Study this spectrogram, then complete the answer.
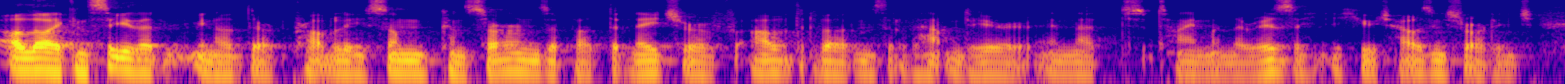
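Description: In an Irish accent, a man with a very deep, low voice talks at a very fast pace in a monotone, flat way with hardly any pauses. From Ireland, Galway. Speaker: architect. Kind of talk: interview. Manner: halting.

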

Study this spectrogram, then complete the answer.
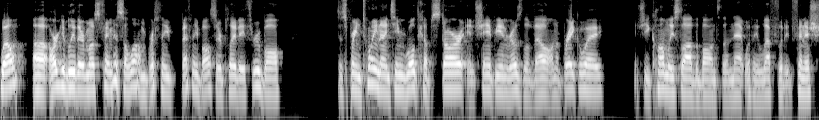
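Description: Against a quiet background, a man with an unremarkable speaking voice talks at a fairly quick pace with a fairly high pitch and ordinary pitch variation. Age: 20s. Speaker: soccer podcast co-host. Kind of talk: casual chat with scripted news rundown.

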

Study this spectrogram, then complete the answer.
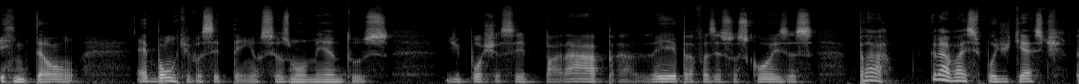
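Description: A relaxed tone at a very slow pace. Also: man, medium pitch for a man, ordinary pitch variation, very clean recording, silent background. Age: 30s. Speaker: podcaster. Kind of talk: casual monologue.

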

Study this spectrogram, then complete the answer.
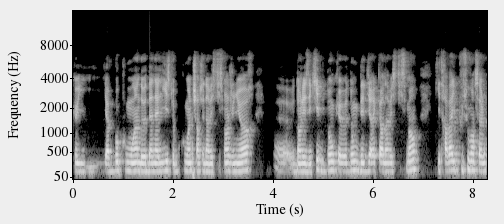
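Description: A man's fairly high-pitched voice. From France, Lyon. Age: 20s. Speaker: junior private equity investment officer. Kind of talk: interview. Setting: remote recording. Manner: halting, repeats words.

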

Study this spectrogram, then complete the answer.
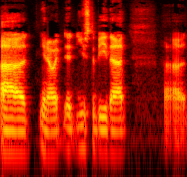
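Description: A man's very deep, low voice with a bright, sharp tone and an American accent, against a quiet background. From New York. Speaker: tech company president and home builder. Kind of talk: podcast interview. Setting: remote call.

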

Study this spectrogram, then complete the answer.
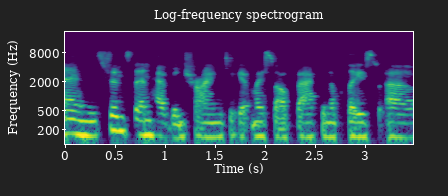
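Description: The speaker has a Canadian accent and some vocal fry. The pace is fairly slow. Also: woman. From Canada. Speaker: wellness app community coach. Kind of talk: casual interview.

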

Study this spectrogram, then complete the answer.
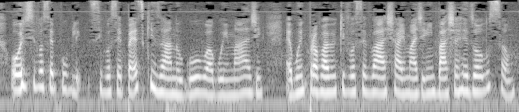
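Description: Talking at a very fast pace, a woman has a dark, mellow tone, some breathiness, and fairly even intonation. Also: medium pitch for a woman. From Brazil, Ceará (Cariri region, Barbalha). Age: 30s. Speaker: designer and law student. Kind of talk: radio talk show interview. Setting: radio studio, live broadcast.

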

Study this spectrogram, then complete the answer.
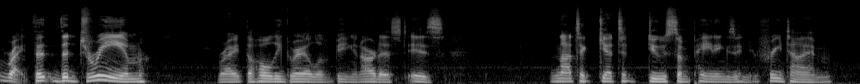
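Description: A plain, everyday voice from a man at medium pitch, with fairly even intonation and a fairly slow pace. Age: 30s. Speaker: podcast co-host. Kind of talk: casual chat.

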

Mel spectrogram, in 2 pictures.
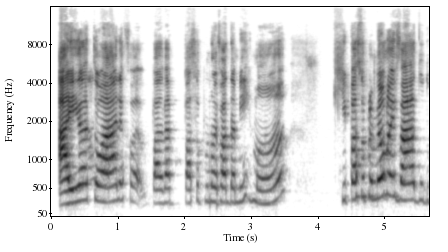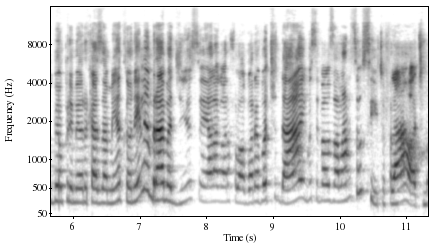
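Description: A woman's raised, projected voice, high-pitched with a bright, sharp tone, ordinary pitch variation, a very fast pace and big swings in loudness. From Rio de Janeiro, Brazil. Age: 40s. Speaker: student moving to a rural smallholding. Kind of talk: casual interview.

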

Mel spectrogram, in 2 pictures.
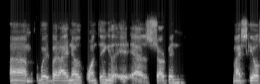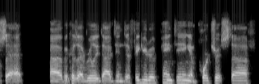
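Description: An ordinary speaking voice in an American accent, fairly slow, with fairly even intonation, very even loudness, and a dry, close sound with no echo. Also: man, medium pitch for a man. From Southern California, Ventura County. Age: 30s. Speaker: street artist and muralist. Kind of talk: radio interview.

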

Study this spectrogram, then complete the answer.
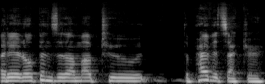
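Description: At a moderate pace, this man talks with a fairly high pitch and ordinary pitch variation. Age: 20s. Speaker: politics graduate, aspiring lawyer. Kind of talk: casual discussion.

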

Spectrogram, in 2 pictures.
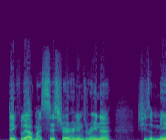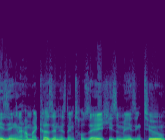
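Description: A man of medium pitch talks fairly quickly, the sound dry and close with no echo in a very clean recording with a silent background. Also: fairly even intonation. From Mexico, raised in Utah from age six. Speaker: entrepreneur. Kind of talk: casual chat.

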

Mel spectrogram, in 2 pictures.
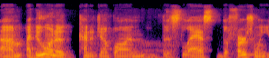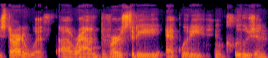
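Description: A man talks in a plain, everyday voice at medium pitch and a moderate pace, with ordinary pitch variation over a quiet background. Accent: American. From US South. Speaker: podcast host. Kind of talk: interview conversation.

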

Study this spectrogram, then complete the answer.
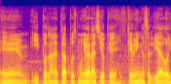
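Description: The man's voice has a very deep, low pitch. He speaks at a moderate pace with monotone, flat intonation. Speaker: podcast host. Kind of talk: casual interview. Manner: casual, slangy.

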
